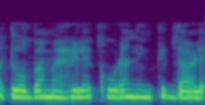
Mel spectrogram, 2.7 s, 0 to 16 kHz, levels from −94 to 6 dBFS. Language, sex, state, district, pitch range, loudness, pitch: Kannada, female, Karnataka, Mysore, 190-200 Hz, -15 LUFS, 195 Hz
